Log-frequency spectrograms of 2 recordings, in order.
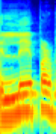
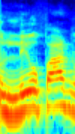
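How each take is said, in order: First: लेपर्ड with silent O; correct pronunciation. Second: लियोपार्ड with the O sounded; wrong pronunciation. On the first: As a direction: say लेपर्ड in two syllables. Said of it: "यहाँ पे ओ silent है". (लेपर्ड, ओ को खामोश रखकर) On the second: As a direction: say लियोपार्ड in three syllables, with a clear O. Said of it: "इसको लियोपार्ड नहीं पढ़ाएगा". (लियोपार्ड, ओ बोलकर) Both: Shown as a demonstration.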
